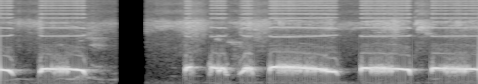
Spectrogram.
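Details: Spotted dove giving its cooing call: low mellow hooted notes in short series, some quick doubled coos then longer drawn-out level coos, with a steady high electronic whine in the background.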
